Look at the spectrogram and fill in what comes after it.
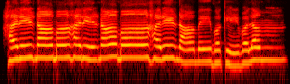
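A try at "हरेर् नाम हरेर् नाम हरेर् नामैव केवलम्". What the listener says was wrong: You changed the tone. Please repeat the same tone. Harer Nama, Harer Nama, Harer Nameva Kevalam.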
